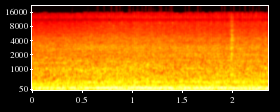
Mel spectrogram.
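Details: 2005 Holden Rodeo 3.5-litre: loud, deep idle that lumps and stumbles unevenly with shaking, a misfire traced by pulling coils one at a time to a failing ignition coil.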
